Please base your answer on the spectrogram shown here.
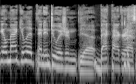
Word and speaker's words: Illmaculate: We were like Illmaculate and Intuition. Backpacker ass names. I'm good. It's true. You know, most people just mispronounce it Illmatic anyway.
